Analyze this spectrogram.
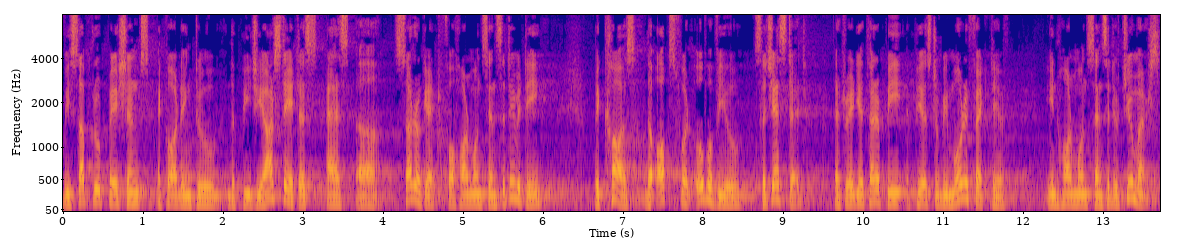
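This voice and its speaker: A man speaks at a moderate pace, his loudness very even throughout. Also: ordinary pitch variation. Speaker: conference presenter. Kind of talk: lecture. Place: hall. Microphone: podium.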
